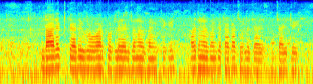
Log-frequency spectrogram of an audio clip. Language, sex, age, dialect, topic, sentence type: Bengali, male, 18-24, Western, banking, statement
